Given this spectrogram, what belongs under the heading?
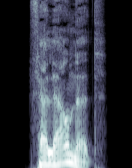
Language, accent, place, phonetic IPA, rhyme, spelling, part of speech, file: German, Germany, Berlin, [fɛɐ̯ˈlɛʁnət], -ɛʁnət, verlernet, verb, De-verlernet.ogg
- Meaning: second-person plural subjunctive I of verlernen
